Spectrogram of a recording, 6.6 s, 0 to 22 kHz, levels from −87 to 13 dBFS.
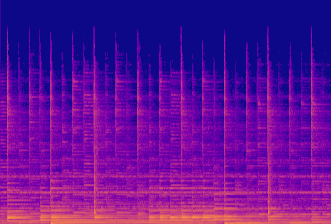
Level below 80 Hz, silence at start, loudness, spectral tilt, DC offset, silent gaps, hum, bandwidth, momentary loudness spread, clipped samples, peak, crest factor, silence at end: -34 dBFS; 0 s; -21 LUFS; -5 dB/octave; under 0.1%; none; none; 19.5 kHz; 9 LU; under 0.1%; -2 dBFS; 18 dB; 0 s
